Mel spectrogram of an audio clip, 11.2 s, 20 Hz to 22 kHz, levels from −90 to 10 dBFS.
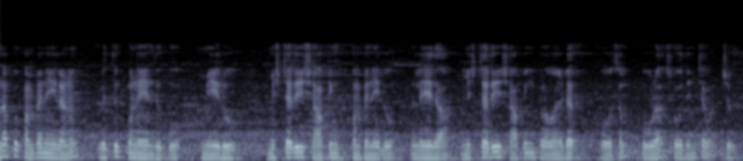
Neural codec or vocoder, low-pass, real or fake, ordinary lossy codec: none; 7.2 kHz; real; none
